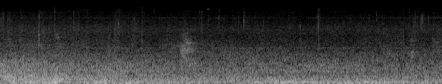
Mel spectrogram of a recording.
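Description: Wind buffeting the microphone: an uneven low rumble under a steady hiss. A brief faint high-pitched sound comes about two seconds in.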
